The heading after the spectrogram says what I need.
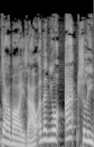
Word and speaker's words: Dhelmise: 4 Dhelmise, and I'm assuming it's pronounced Dhelmise because it's Hellman Demise.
